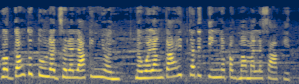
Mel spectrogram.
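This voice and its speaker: A woman's voice: sits high, fairly quick, close to an everyday voice. A woman playing a demanding mother who pushes her son to be perfect, nagging and insistent. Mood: stern. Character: strict demanding mother of a grown son, bitter.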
